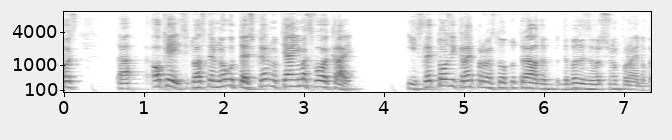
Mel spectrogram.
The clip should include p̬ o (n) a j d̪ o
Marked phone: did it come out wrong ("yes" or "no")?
no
